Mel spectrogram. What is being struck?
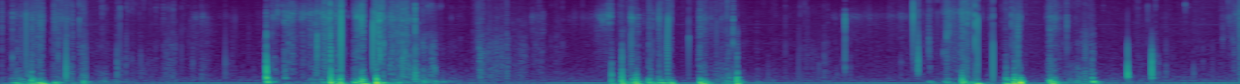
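Silicone ear with a wooden and metal ear pick.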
